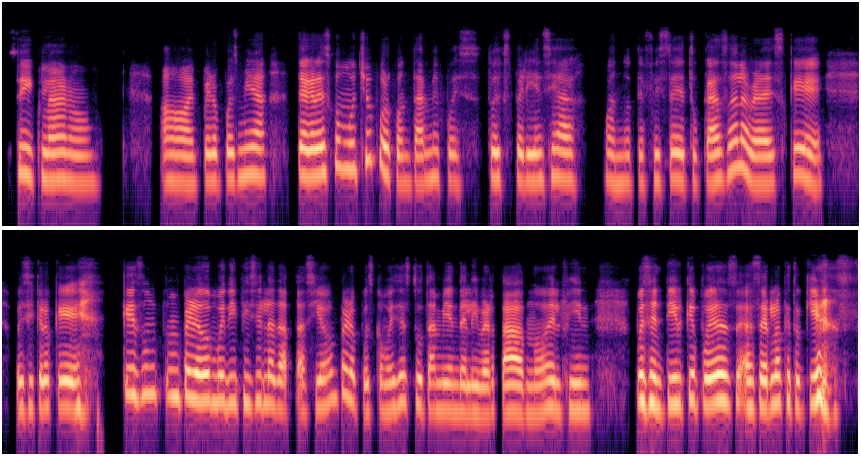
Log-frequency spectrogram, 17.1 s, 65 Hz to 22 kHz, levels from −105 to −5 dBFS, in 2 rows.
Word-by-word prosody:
Sí, 255 Hz, -2 st, -2 dB
claro. 215 Hz, -2 st, -4 dB, 0.6 s
Ay, 205 Hz, -1 st, -4 dB
pero, 215 Hz, +1 st, -4 dB
pues, 220 Hz, +1 st, -4 dB
mira, 245 Hz, 0 st, -3 dB, 0.3 s
te -, -, 0 dB
agradezco 250 Hz, +5 st, +3 dB
mucho 290 Hz, +5 st, -5 dB
por 265 Hz, -9 st, +2 dB
contarme, 205 Hz, +2 st, -7 dB
pues, 210 Hz, -2 st, -13 dB
tu -, -, -3 dB
experiencia 220 Hz, 0 st, -3 dB, 0.2 s
cuando 205 Hz, -2 st, -10 dB
te 205 Hz, +1 st, -13 dB
fuiste 210 Hz, +2 st, -9 dB
de 215 Hz, -1 st, -1 dB
tu 205 Hz, -2 st, -14 dB
casa. 220 Hz, +8 st, -1 dB
La 295 Hz, -3 st, 0 dB
verdad 200 Hz, -3 st, +1 dB
es 205 Hz, +1 st, -9 dB
que 225 Hz, -6 st, -3 dB, 0.5 s
pues 215 Hz, -, -3 dB
sí 220 Hz, -, -7 dB
creo 220 Hz, +1 st, +1 dB
que 220 Hz, -1 st, +4 dB, 0.4 s
que 310 Hz, -, 0 dB
es 295 Hz, -, 0 dB
un 310 Hz, 0 st, -4 dB
un 290 Hz, -1 st, -3 dB
periodo 265 Hz, -2 st, +7 dB
muy 255 Hz, 0 st, 0 dB
difícil 250 Hz, +1 st, -6 dB
de 240 Hz, -, +1 dB
adaptación, 225 Hz, +3 st, -4 dB
pero 280 Hz, -6 st, -1 dB
pues, 200 Hz, -2 st, -8 dB
como 205 Hz, 0 st, -8 dB
dices 235 Hz, +3 st, -3 dB
tú 235 Hz, -1 st, -1 dB
también 205 Hz, -1 st, -4 dB
de 200 Hz, -, -1 dB
libertad, 195 Hz, +1 st, +3 dB
¿no? 190 Hz, +2 st, -4 dB
El 215 Hz, -2 st, 0 dB
fin 205 Hz, -1 st, -4 dB, 0.4 s
pues 255 Hz, -1 st, +6 dB
sentir 240 Hz, 0 st, +3 dB
que 265 Hz, +3 st, 0 dB
puedes 240 Hz, +2 st, +7 dB
hacer 220 Hz, 0 st, +3 dB
lo 250 Hz, +1 st, +5 dB
que 250 Hz, -, -2 dB
tú 225 Hz, -2 st, -3 dB
quieras. 215 Hz, -4 st, +5 dB
220 Hz, 200 wpm, -21 LUFS, 205-250 Hz, 0.6 s, periodo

